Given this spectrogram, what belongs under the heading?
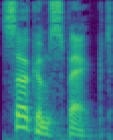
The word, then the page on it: circumspect: anglais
